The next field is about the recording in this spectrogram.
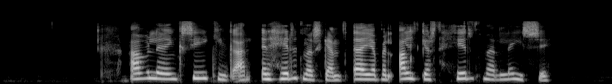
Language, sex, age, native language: Icelandic, female, 13, Icelandic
